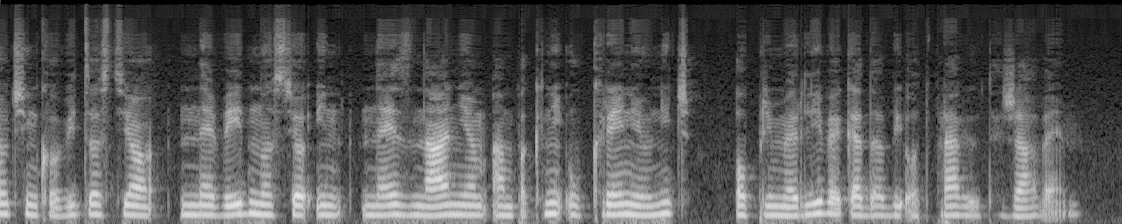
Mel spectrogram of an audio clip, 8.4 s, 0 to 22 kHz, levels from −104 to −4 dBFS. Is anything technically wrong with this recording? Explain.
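Yes. Throughout the whole clip the speech carries plainly audible Opus compression damage, likely from encoding at a low rate around 24 kbps. The bandwidth stays full, reaching about 20.2 kHz, so the sound isn't muffled. Instead the encoder's music-style coding keeps each band's energy but fills starved bands with folded or noise-like content, making tonal parts of the voice rough and grainy. Unlike MP3 damage, there is little swirling or warbling from emptied spectral holes.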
